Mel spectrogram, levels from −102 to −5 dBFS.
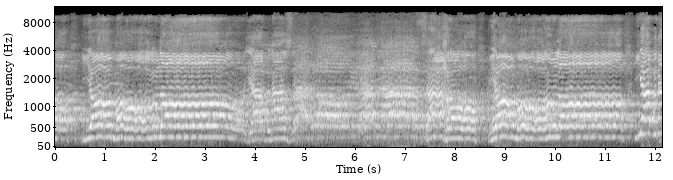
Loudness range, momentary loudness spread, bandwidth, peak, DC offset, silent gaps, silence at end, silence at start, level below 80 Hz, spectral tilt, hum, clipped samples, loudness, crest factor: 4 LU; 7 LU; 11 kHz; 0 dBFS; under 0.1%; none; 0 s; 0 s; -58 dBFS; -1 dB/octave; none; under 0.1%; -11 LUFS; 12 dB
